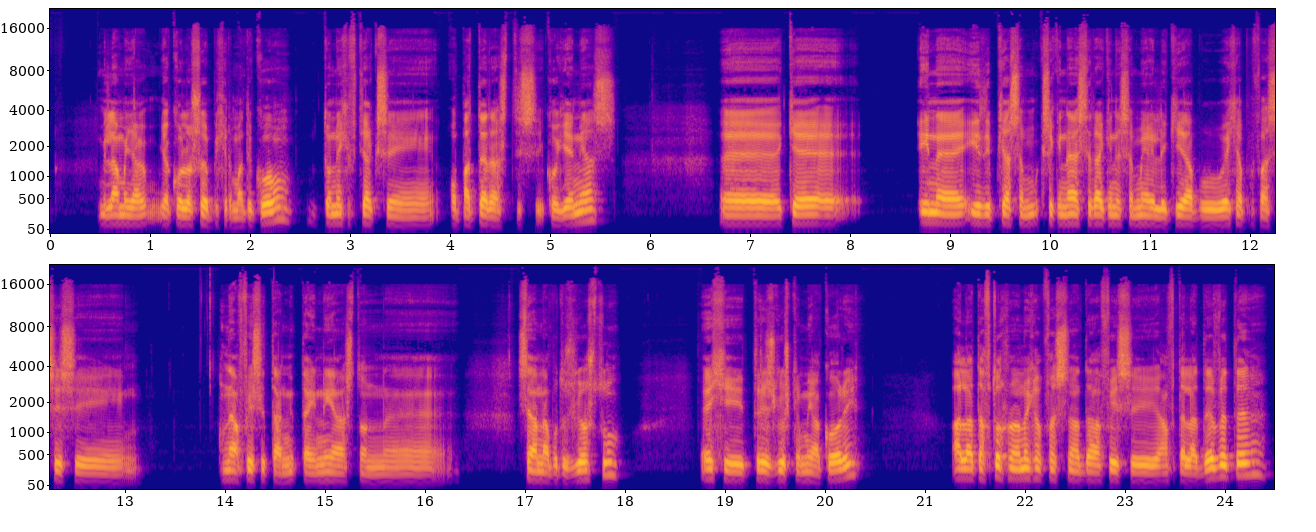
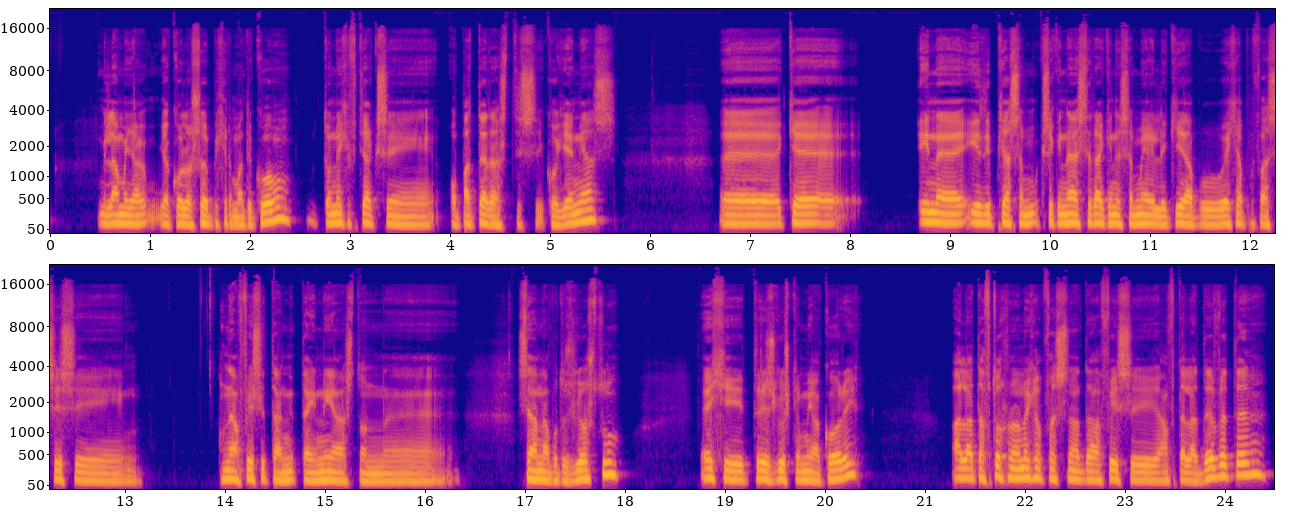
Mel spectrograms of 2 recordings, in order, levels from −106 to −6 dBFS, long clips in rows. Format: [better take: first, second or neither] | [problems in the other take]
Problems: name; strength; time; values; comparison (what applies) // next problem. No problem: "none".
second | thin; somewhat; fading below 300 Hz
